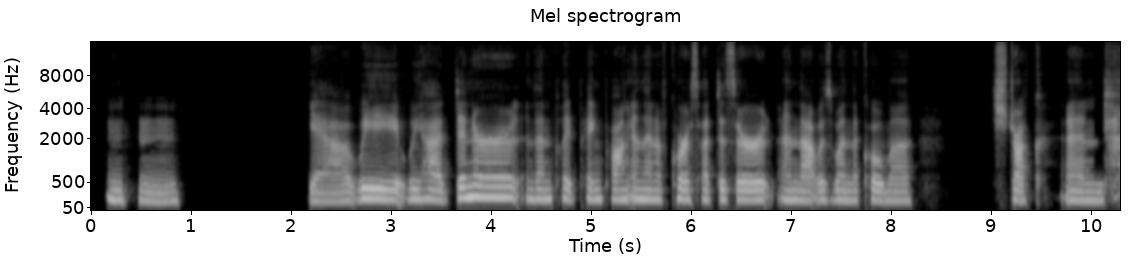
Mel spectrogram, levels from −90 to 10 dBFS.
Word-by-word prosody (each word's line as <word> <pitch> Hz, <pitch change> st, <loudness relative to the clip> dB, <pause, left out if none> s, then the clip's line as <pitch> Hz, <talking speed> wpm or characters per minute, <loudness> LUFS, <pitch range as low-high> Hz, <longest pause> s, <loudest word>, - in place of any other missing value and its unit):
Mhm. 150 Hz, -5 st, -4 dB, 1.3 s
Yeah, 145 Hz, 0 st, -2 dB
we 180 Hz, 0 st, +4 dB
we 180 Hz, 0 st, 0 dB
had 170 Hz, -3 st, 0 dB
dinner 205 Hz, 0 st, +5 dB
and 180 Hz, -1 st, -4 dB
then 175 Hz, 0 st, -1 dB
played 180 Hz, -4 st, -4 dB
ping 175 Hz, -2 st, -1 dB
pong 175 Hz, 0 st, 0 dB
and 180 Hz, -3 st, 0 dB
then, 175 Hz, -1 st, 0 dB
of 170 Hz, 0 st, -5 dB
course, 175 Hz, -5 st, +1 dB
had 170 Hz, -1 st, -4 dB
dessert, 170 Hz, -1 st, +2 dB
and 165 Hz, -2 st, -2 dB
that 155 Hz, 0 st, +4 dB
was 165 Hz, 0 st, -3 dB
when 165 Hz, -1 st, -1 dB
the 160 Hz, -, -3 dB
coma 150 Hz, -2 st, -2 dB, 0.8 s
struck, -, -, -1 dB, 0.2 s
and 155 Hz, -1 st, -2 dB
170 Hz, 145 wpm, -25 LUFS, 155-180 Hz, 1.3 s, dinner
